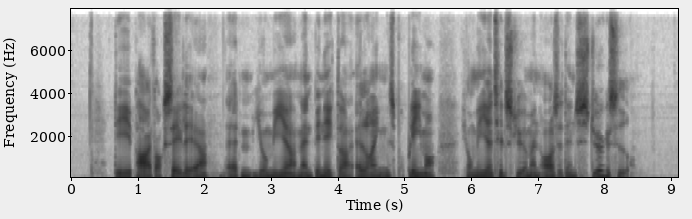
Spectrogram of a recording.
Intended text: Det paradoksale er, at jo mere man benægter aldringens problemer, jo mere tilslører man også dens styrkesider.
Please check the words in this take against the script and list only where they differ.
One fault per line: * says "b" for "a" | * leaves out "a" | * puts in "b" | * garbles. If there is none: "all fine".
all fine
